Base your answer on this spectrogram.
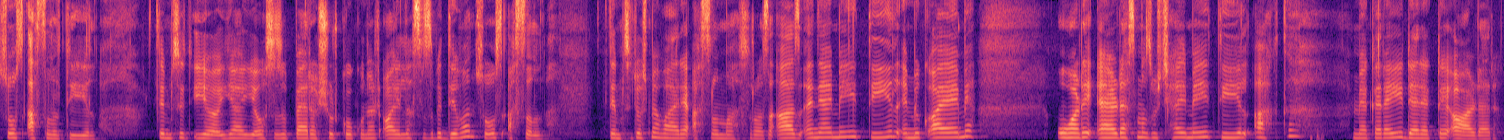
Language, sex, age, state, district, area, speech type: Kashmiri, female, 30-45, Jammu and Kashmir, Kulgam, rural, spontaneous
